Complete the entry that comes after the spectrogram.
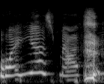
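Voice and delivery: put-on high, slow baby voice.

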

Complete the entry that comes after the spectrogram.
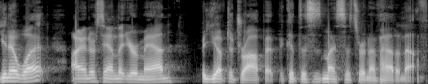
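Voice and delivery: ordinary delivery

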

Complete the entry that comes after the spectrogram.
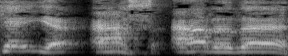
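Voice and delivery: high, full-throated scream at the top of lungs. Reading a man charging ashore under gunfire, screaming at men lying paralysed: screamed. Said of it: "he screamed at men lying paralysed".

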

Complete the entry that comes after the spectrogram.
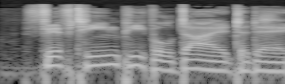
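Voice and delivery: grave, slow, somber newsreader delivery. Mocking how another speaker read the news: imitating somber plane-crash news tone. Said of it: "talking about, like, you know, a plane crash".

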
